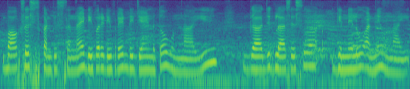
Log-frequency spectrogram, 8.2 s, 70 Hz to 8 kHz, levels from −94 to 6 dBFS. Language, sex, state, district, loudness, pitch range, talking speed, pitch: Telugu, female, Andhra Pradesh, Sri Satya Sai, -16 LUFS, 195-220 Hz, 80 wpm, 205 Hz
